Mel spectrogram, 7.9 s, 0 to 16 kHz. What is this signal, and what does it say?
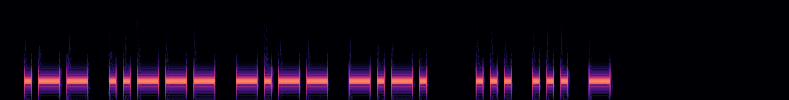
Morse code, heard as a keyed tone, about 17 wpm, 700 Hz. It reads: W2YC SST
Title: K1USN SST QSO Practice - 17wpm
